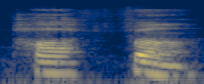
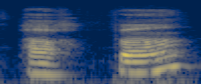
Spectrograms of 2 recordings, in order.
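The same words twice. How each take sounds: First: Slow, parfum with a nasal end and no M; parfum, R left alone; French parfum. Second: Slow, parfum with a nasal end and no M; French parfum. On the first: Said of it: "say parfum". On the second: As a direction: parfum without rolling the R. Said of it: "In French". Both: Shown as a demonstration.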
